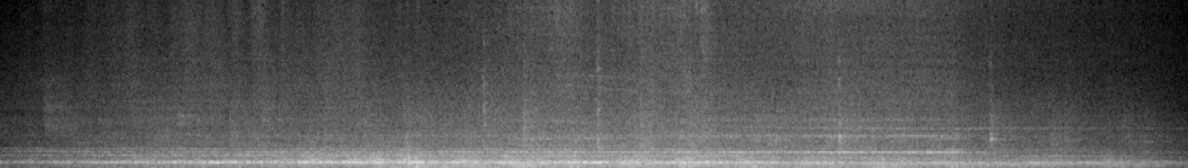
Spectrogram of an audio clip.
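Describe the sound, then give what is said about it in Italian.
A train rolls steadily along the rails, a continuous loud rumble with a sustained tonal hum and faint metallic rattles, swelling slightly then easing off near the end. No one speaks. “In questo esercizio proviamo ad ascoltare il suono prodotto dal treno come puro suono, senza alcuna interpretazione.”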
